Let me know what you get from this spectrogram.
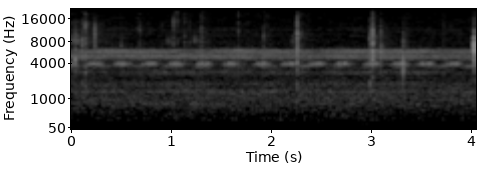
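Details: Continuous high-pitched insect chorus with pulsed trilling bands, accompanied by bonfire crackles and snaps scattered through the recording.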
